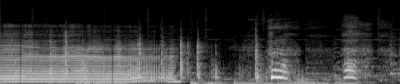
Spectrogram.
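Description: A low, buzzy note is held steady for about two seconds and ends with a short falling step. A few brief breathy vocal sounds follow.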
